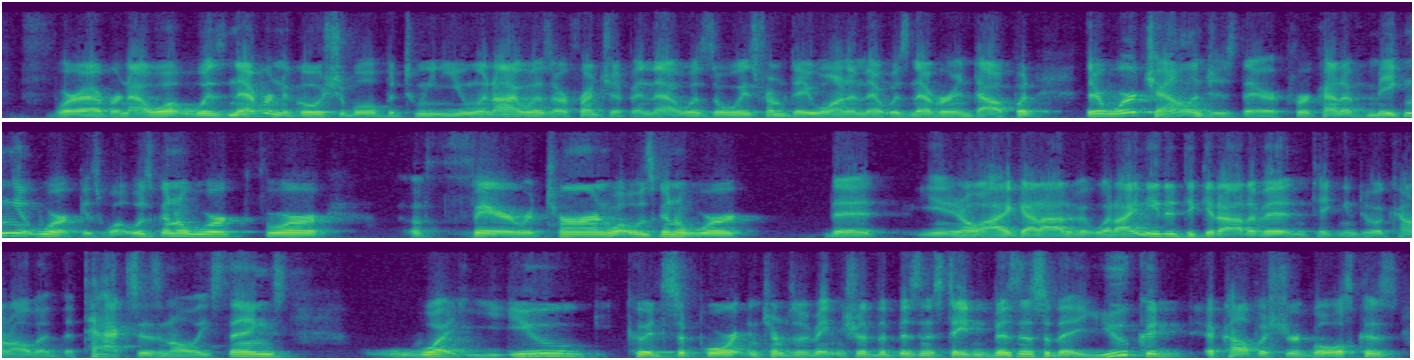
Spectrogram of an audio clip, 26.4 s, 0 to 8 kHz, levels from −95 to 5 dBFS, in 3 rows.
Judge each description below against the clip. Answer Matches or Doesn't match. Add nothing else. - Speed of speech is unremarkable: Doesn't match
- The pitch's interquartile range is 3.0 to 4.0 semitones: Matches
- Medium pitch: Doesn't match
